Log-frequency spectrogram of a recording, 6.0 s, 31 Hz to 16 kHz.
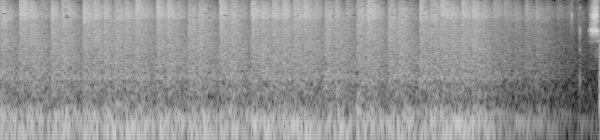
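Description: Synthesized noise percussion patch from the Zebra 2 synth (Dark Zebra add-on): mixed white and pink noise, filtered and distorted, played as a rapid run of punchy hits. The EQ gives the bass a moderate boost and takes a little off the high end. The hits fade out about five seconds in.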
